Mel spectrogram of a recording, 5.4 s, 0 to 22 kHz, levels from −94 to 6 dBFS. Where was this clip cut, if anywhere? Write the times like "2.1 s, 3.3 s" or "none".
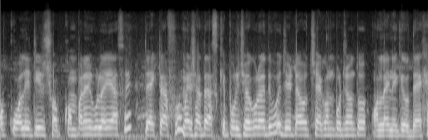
none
